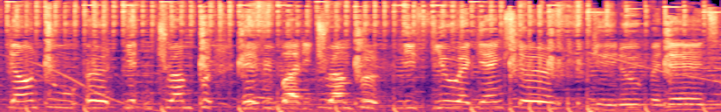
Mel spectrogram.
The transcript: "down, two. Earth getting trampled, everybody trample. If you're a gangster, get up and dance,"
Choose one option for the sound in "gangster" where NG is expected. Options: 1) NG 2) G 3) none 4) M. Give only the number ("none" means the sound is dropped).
1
